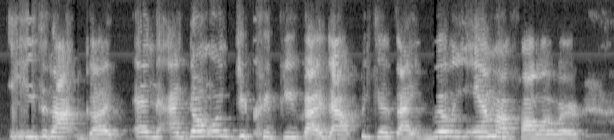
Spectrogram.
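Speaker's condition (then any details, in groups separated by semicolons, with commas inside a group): Cerebral palsy; affects fine motor skills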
